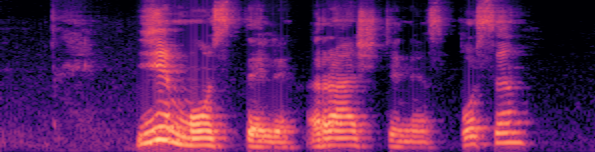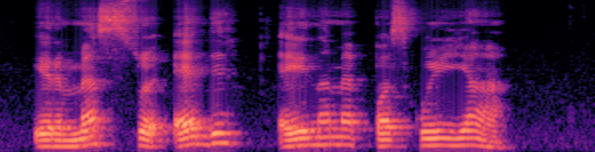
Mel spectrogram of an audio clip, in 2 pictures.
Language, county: Lithuanian, Telšiai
